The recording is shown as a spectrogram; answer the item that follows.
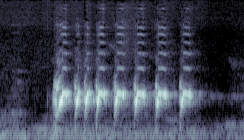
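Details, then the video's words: Local zebra dove lure call for trapping: one quick run of about eight clear, rolling coo notes, evenly paced and fading into a final drawn note, with a quiet background. "Pancingan perkutut Lokal suara asli"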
